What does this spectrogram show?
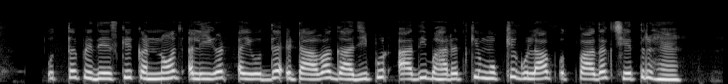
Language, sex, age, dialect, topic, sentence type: Hindi, female, 51-55, Kanauji Braj Bhasha, agriculture, statement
